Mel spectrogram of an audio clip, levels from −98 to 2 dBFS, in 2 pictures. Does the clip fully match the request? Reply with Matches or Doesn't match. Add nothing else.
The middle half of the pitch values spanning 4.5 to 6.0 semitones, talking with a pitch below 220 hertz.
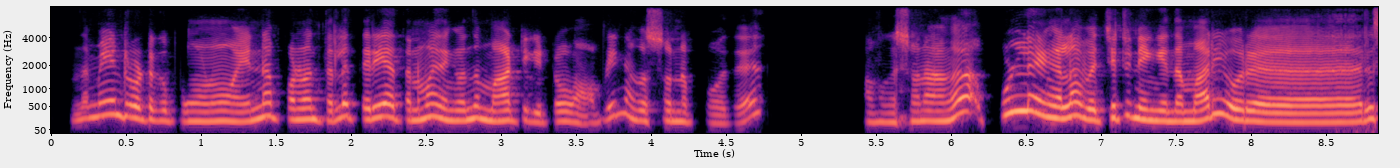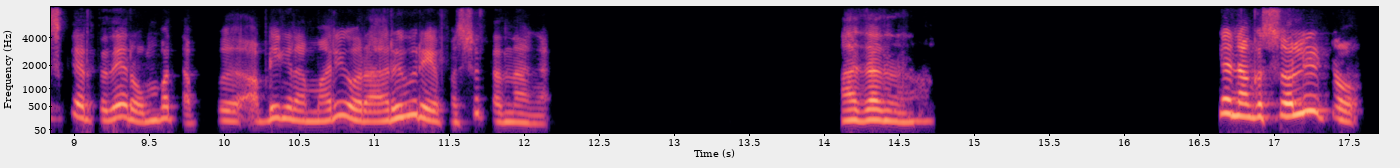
Matches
